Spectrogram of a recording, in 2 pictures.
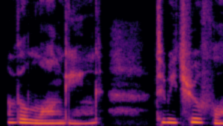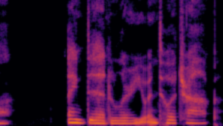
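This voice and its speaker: Casting: female performer as charming, dangerous royal vampire queen for ASMR roleplay; breathy whispered delivery, unhurried, courtly and flirtatious. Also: medium pitch, a little mellow, no echo, clean studio sound. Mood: hungry, menacing. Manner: slow, formal, flirtatious phrasing. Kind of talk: ASMR roleplay, scripted and intimate.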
